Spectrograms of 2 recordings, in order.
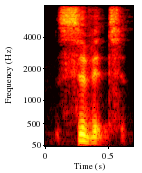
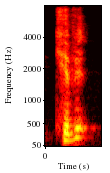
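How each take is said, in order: First: The word begins with an S sound. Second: The word begins with a K sound. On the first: "I'm calling it civet" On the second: "but it could be kivet"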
